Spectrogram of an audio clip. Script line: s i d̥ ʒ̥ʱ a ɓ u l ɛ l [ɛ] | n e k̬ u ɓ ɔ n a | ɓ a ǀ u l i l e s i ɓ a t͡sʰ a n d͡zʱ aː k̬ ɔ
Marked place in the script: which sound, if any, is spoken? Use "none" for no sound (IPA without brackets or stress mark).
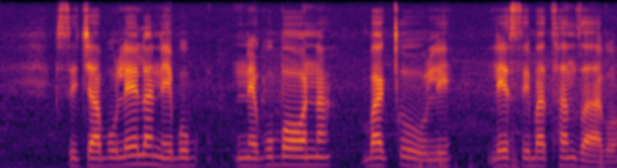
a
